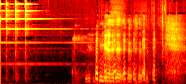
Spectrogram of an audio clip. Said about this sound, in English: And I hope that you have nightmares this evening about me ringing this fucking bell.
